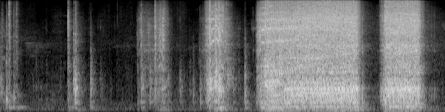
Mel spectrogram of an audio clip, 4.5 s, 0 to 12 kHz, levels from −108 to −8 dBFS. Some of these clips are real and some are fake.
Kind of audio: real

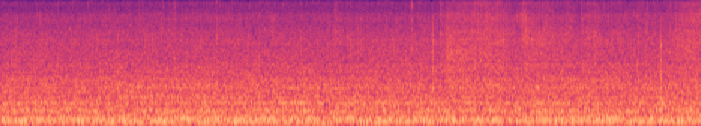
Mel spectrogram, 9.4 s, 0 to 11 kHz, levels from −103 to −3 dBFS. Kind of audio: real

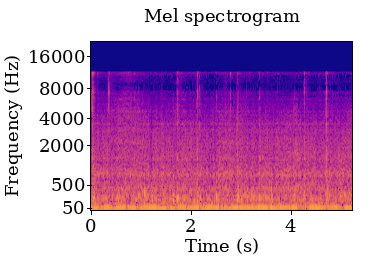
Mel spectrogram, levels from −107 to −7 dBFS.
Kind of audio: fake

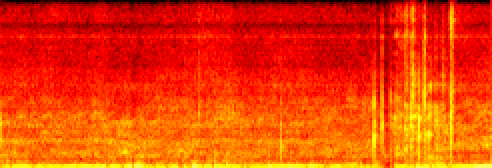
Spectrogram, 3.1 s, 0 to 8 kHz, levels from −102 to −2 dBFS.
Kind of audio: fake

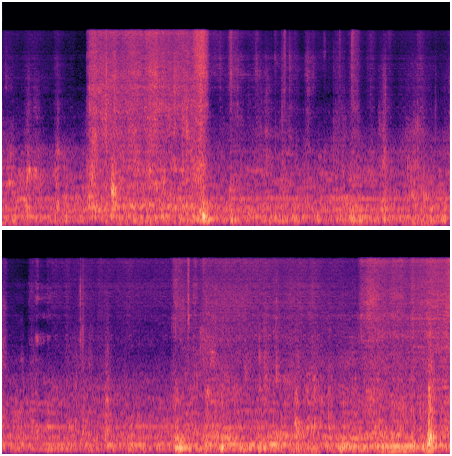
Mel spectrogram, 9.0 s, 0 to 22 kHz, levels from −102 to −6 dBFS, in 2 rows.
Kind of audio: fake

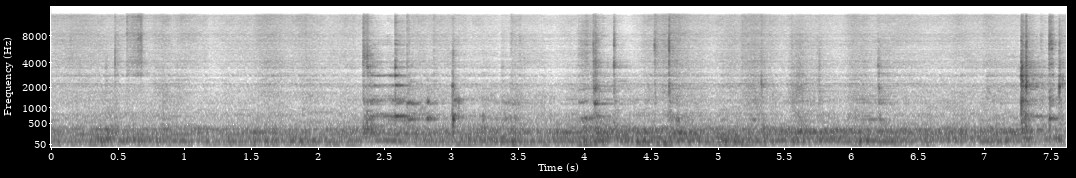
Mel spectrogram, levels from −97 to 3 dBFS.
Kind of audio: fake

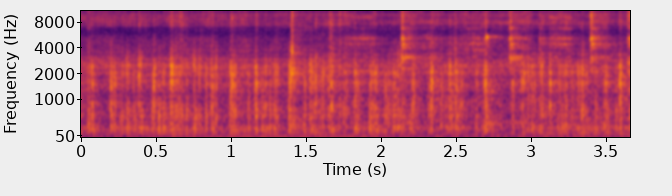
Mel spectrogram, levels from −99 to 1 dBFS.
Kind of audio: real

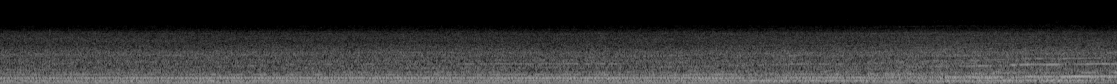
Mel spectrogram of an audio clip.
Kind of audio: real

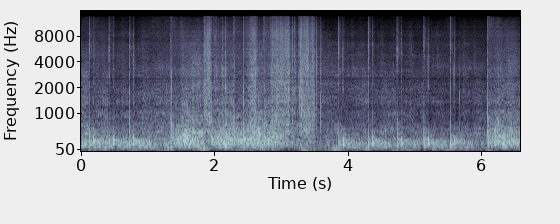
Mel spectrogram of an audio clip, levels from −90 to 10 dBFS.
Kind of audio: fake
